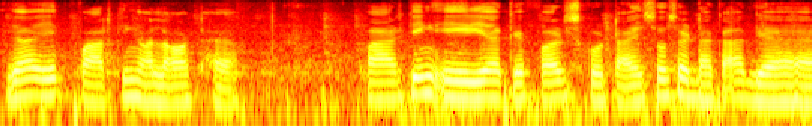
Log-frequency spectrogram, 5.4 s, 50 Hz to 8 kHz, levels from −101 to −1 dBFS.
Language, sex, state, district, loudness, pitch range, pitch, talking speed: Hindi, male, Jharkhand, Palamu, -14 LUFS, 135-160 Hz, 145 Hz, 165 wpm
